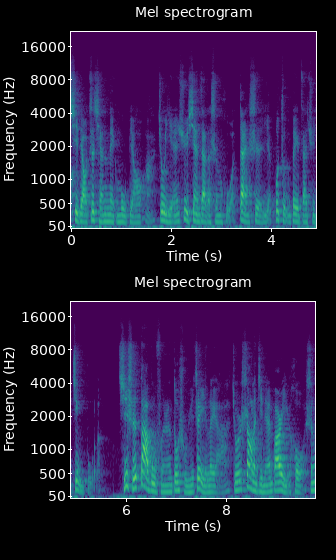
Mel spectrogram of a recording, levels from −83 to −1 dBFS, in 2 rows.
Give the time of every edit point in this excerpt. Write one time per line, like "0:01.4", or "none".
none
